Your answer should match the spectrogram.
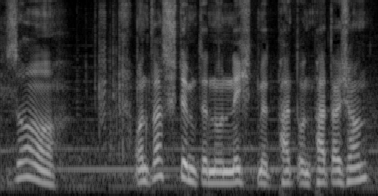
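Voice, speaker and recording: A man's voice: medium pitch, a little slow, close to an everyday voice. An actor plays a sceptical, flippant man in an audio drama. He talks bluntly and drily in a mid-range male voice, with light music behind him. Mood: dry, curious. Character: sceptical, flippant man hearing out a troubled woman.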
